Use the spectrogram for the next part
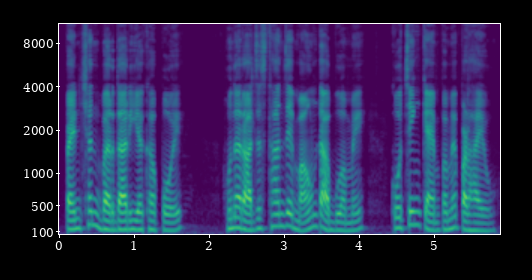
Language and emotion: Sindhi, neutral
